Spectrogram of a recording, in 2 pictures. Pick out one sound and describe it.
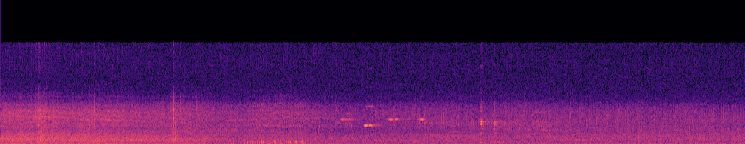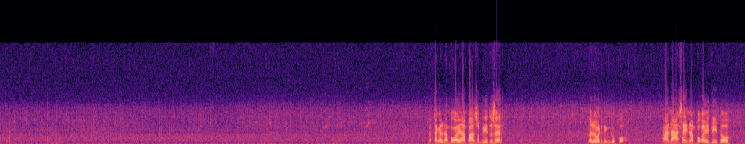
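A motorcycle engine hums low and steady in traffic.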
